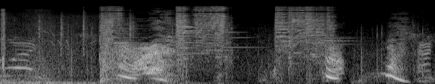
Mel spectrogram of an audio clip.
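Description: A blade strikes with a sharp slash.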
